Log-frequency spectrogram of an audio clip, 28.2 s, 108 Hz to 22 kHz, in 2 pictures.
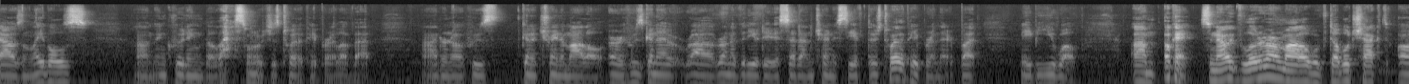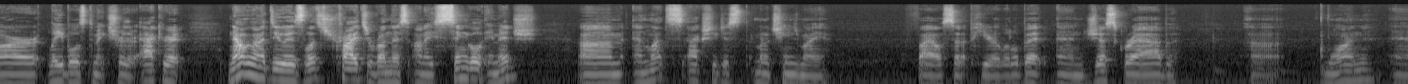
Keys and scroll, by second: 27.3 1.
